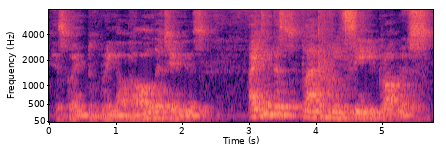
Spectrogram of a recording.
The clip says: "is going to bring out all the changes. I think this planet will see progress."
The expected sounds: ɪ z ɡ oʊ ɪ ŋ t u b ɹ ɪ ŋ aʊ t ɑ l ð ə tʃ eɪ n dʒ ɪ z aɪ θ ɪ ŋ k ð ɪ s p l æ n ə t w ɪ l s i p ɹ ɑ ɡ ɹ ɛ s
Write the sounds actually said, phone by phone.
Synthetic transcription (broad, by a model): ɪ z ɡ oʊ ɪ ŋ t u b ɹ ɪ ŋ aʊ t ɑ l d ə tʃ eɪ n dʒ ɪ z aɪ t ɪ ŋ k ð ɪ s p l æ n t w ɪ l s i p ɹ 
